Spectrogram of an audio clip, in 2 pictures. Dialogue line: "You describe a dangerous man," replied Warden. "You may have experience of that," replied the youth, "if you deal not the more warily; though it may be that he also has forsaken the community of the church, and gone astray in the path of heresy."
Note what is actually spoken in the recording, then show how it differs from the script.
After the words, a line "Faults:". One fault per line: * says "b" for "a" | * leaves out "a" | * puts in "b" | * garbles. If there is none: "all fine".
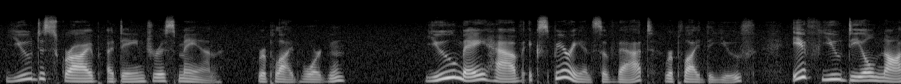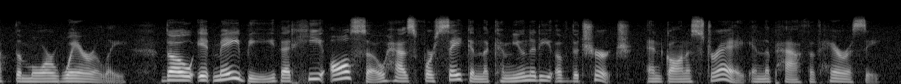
"You describe a dangerous man," replied Warden. "You may have experience of that," replied the youth, "if you deal not the more warily; though it may be that he also has forsaken the community of the church, and gone astray in the path of heresy."
Faults:
all fine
